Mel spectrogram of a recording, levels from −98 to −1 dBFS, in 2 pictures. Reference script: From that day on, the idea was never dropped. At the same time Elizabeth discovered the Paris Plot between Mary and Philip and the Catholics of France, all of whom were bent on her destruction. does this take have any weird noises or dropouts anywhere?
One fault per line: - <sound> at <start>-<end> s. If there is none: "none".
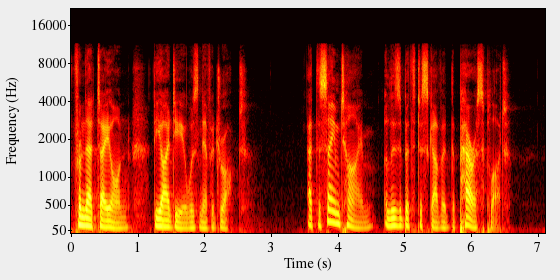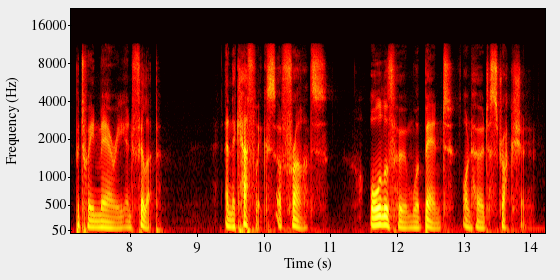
none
